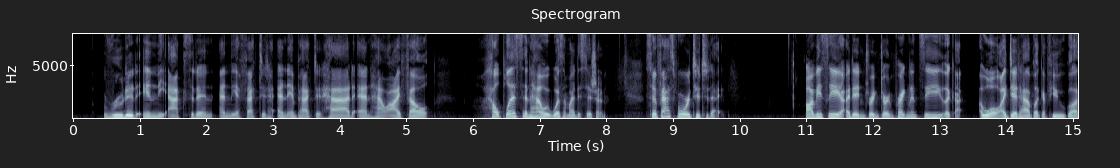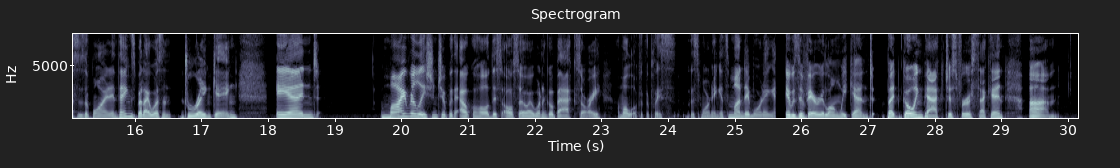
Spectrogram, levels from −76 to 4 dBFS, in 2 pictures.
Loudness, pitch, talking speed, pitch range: -20 LUFS, 160 Hz, 175 wpm, 150-200 Hz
